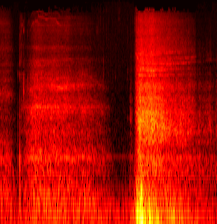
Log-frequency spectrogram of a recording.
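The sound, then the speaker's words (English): A deep breath: a soft, airy inhale lasts about a second, then after a brief pause comes a louder, breathy release like a sigh. No one speaks. “So, take a breath.”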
